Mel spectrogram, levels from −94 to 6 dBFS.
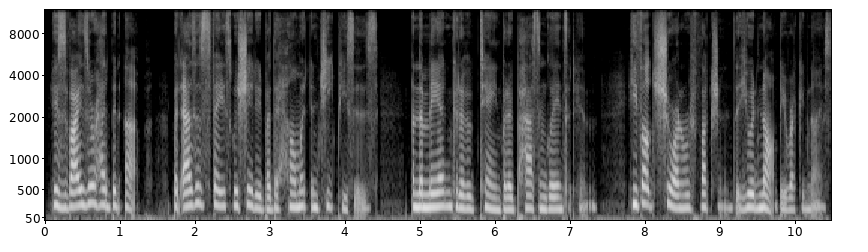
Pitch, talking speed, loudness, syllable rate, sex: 215 Hz, 230 wpm, -17 LUFS, 5.9 syllables/s, female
